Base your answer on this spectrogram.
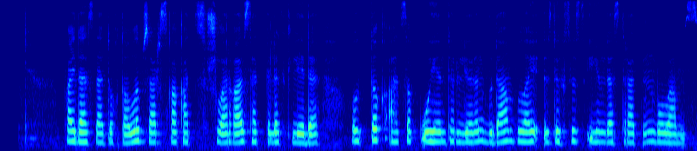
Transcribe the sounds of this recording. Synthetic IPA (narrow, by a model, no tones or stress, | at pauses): pʰɑjd̪ɑsənɑt̪ʰo̞qt̪ɑlˠəpʒɑɾəsqɑqʰɑt̪ə̥su̥ʃəlˠɑɾʁɑsæt̪ːɪlɪkt̪ʰɪle̞d̪ɪʊlˠt̪ːəqɑsəqwo̞jənt̪ʰʏɾle̞ɾɪnbʊd̪ɑnbʊlˠɑjʏzd̪ɪksɪzʊjəmd̪ɑst̪əɾɑt̪ənənbo̞lˠɑməz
